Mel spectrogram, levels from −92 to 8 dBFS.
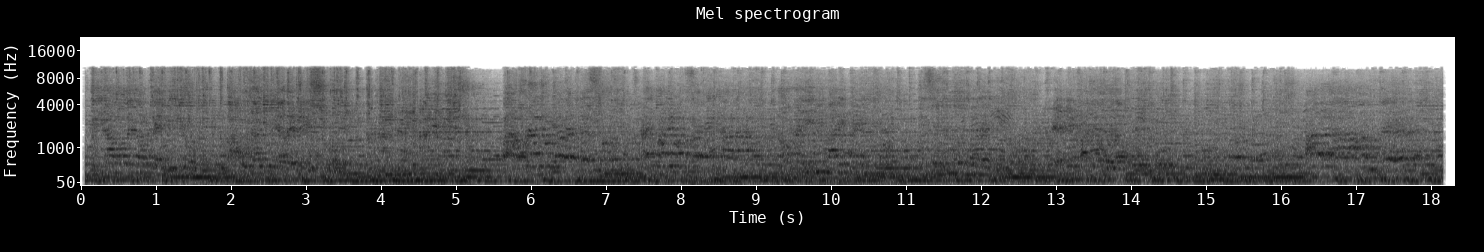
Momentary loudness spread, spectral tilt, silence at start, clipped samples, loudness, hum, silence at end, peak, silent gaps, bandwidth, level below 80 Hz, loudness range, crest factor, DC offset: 3 LU; -4.5 dB/octave; 0.05 s; 2%; -5 LUFS; none; 0.15 s; 0 dBFS; none; 11 kHz; -14 dBFS; 2 LU; 4 dB; under 0.1%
